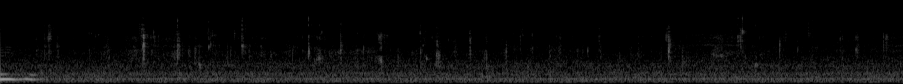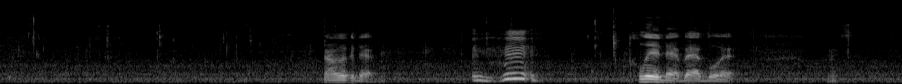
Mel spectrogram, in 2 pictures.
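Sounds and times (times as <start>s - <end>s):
biting and chewing corn: 0.5s - 12.2s.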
